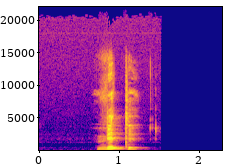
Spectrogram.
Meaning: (adjective) inflection of wit: 1. masculine/feminine singular attributive 2. definite neuter singular attributive 3. plural attributive; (verb) inflection of witten: singular past indicative
- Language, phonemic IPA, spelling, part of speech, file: Dutch, /ˈʋɪ.tə/, witte, adjective / verb, Nl-witte.ogg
